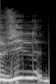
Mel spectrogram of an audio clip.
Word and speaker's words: ville: Pour clôturer cette émission, Chris nous dit le son L de ville découle de l'étymologie, même son dans le latin villa.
